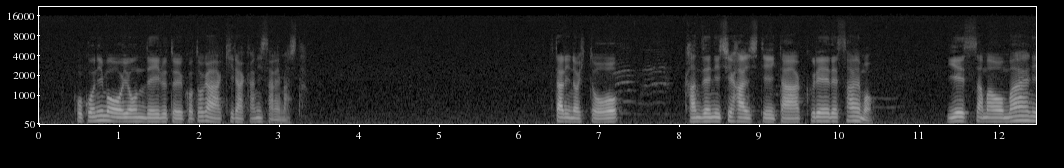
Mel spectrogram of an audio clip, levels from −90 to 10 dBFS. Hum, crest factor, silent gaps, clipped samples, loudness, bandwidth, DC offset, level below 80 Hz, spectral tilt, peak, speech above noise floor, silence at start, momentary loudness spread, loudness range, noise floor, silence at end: none; 22 dB; none; under 0.1%; -32 LUFS; 17 kHz; under 0.1%; -68 dBFS; -5.5 dB/octave; -12 dBFS; 28 dB; 0.5 s; 18 LU; 11 LU; -59 dBFS; 0 s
